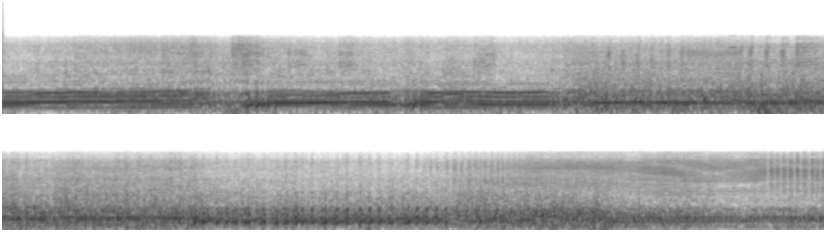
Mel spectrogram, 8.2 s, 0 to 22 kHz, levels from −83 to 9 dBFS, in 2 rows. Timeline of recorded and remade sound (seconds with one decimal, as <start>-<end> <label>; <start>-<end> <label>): 0.0-8.2 recorded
